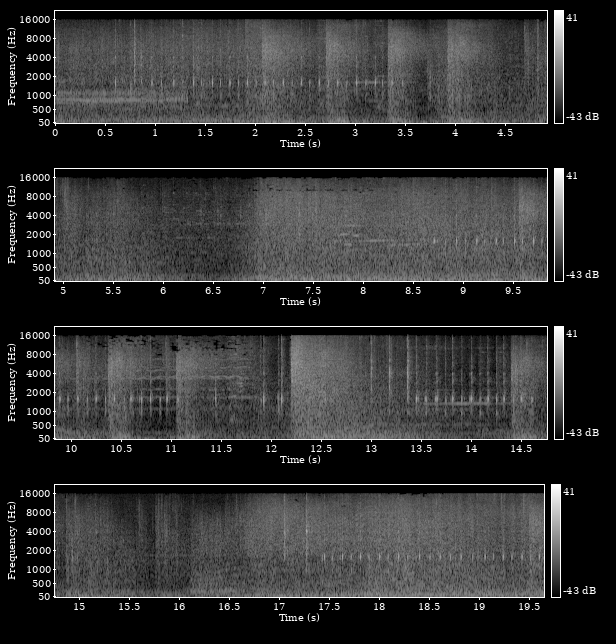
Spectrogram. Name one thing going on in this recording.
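Sword blows clang against a huge beast.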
